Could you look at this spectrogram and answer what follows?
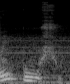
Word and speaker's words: empuxo: é a questão do empuxo certo muita gente fala empuxo mas não é empuxo a palavra a pronúncia correta é em puxo certo quando se mergulha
